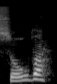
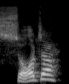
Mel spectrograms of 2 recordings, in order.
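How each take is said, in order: First: The word is said with an L sound. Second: The word is said without an L sound. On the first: This is how other Americans say it. "They pronounce the L" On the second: This is how it is said in Texas. "in Texas it's solder"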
